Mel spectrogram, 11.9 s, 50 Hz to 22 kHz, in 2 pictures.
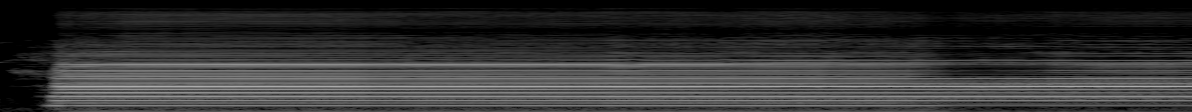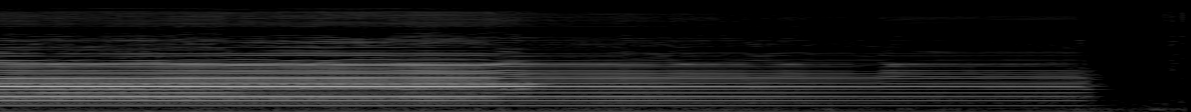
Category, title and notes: Instrument samples > Wind
Bass Clarinet E2
Recorded using a laptop microphone. A real Bass Clarinet sound.
Clarinet, Sustained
